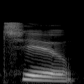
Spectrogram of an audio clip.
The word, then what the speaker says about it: two: unlike the other two it has a w in the middle t w o so it's spelled a little differently even though it sounds the same just like with our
